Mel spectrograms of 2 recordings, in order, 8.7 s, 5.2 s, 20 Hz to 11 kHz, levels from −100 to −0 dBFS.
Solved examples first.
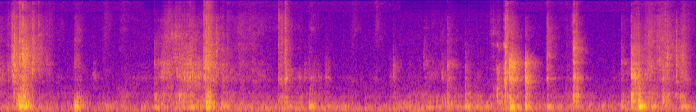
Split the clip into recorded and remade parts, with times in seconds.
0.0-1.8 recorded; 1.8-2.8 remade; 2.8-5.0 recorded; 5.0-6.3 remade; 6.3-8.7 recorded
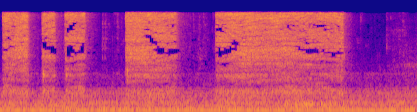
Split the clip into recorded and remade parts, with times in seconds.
0.0-5.2 recorded

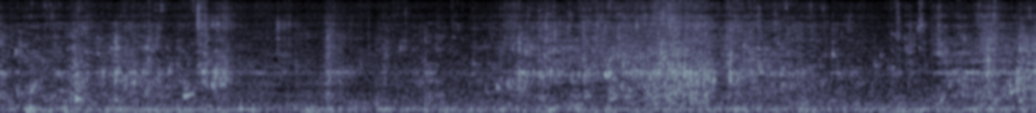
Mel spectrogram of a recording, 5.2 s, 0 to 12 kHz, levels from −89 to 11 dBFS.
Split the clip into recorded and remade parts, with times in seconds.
0.0-1.1 recorded; 1.1-1.9 remade; 1.9-5.2 recorded

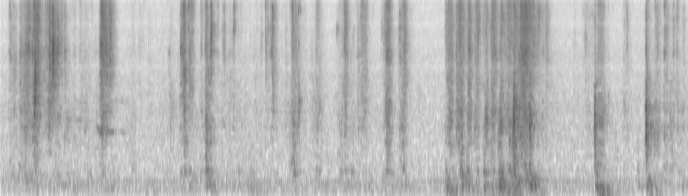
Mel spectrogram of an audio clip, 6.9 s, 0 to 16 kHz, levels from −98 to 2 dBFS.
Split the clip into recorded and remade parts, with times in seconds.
0.0-6.9 recorded

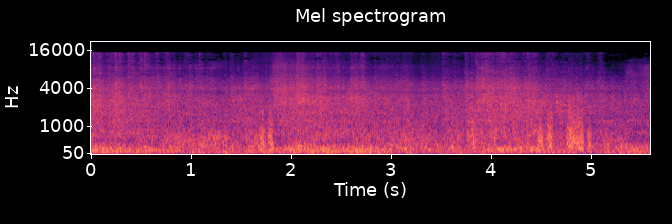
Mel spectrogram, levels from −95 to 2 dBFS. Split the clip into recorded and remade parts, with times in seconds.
0.0-1.6 recorded; 1.6-2.2 remade; 2.2-2.9 recorded; 2.9-3.5 remade; 3.5-5.6 recorded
